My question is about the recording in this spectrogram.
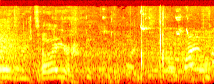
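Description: Basketball bouncing on a hardwood court: two sharp knocks close together about a second and a half in, with faint voices around them.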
